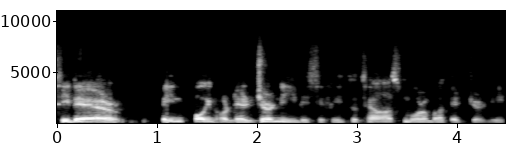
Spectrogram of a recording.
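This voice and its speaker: A man with an Indonesian accent, at a moderate pace in a flat monotone. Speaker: content creator. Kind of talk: casual chat.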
